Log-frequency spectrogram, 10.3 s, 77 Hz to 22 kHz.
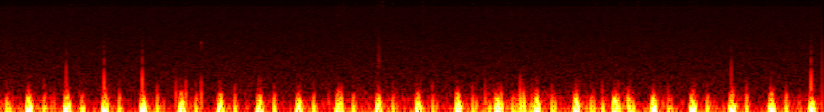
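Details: Clear, regular, fast heartbeat thumps at about 120 a minute; normal heart sounds quickened after exercise, self-recorded with an earbud microphone and a glass.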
